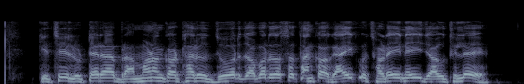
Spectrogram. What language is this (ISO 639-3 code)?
ori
